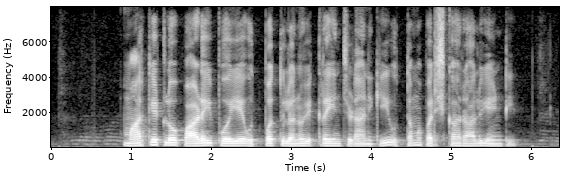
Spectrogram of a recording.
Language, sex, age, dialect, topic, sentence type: Telugu, male, 18-24, Utterandhra, agriculture, statement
